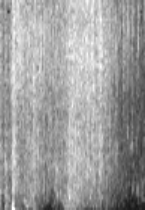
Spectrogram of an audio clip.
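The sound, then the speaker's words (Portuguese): A single sharp splash as a rat jumps into water, followed by a couple of seconds of soft sloshing and rippling that gradually settles as it swims away. No voices. “O rato afastou-se, pulou na água e desapareceu nadando.”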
